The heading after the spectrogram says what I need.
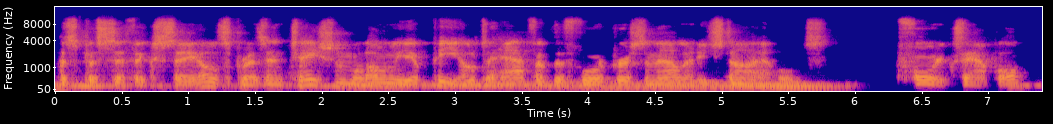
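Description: A man in his seventies answering interview questions through a computer text-to-speech voice, with steady, even delivery. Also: lowish voice, slightly rough, rough recording. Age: 70s. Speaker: podcast guest, sales trainer. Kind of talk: pre-programmed answers read out by a speech device.

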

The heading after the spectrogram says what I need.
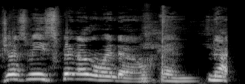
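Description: A man's voice: high voice, lively intonation, normal speed, recorded from a distance, noisy background. A man casually telling a blunt story about an old run-in, on a podcast.

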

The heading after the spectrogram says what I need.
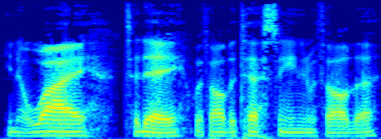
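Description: A man co-hosting a sports podcast in casual chat, relaxed and full of fillers. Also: low-pitched, a little fast, no echo, clean studio sound. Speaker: podcast co-host.

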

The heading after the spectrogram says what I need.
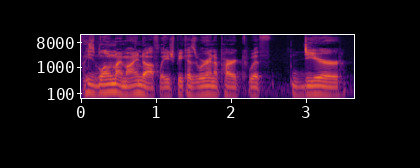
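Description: A man's voice: sits low, moderate pace. A man interviewing guests in a casual, joking way, congested from allergies. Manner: joking, lively questions. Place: lodge room at a campground.

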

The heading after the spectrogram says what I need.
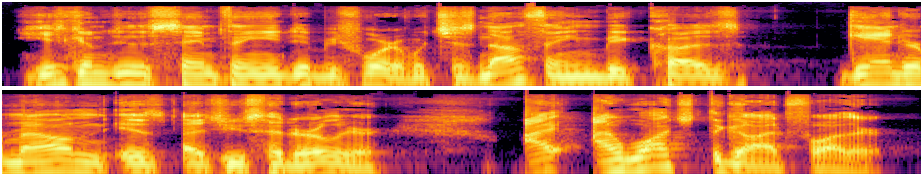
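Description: A man co-hosting a political talk show, arguing in an incredulous, animated way. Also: fairly quick. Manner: incredulous, animated, rising to high exclamations. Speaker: co-host.

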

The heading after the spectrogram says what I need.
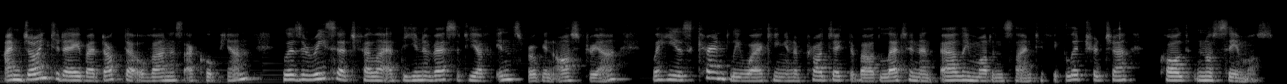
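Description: A young woman hosting an academic podcast, reading a measured, formal introduction and asking questions. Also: mid-range voice, dull audio, soft background music. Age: young adult. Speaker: podcast host. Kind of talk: scripted introduction and interview questions.

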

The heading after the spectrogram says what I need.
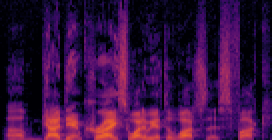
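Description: A young man, reviewing a TV episode, speaks at normal speed in a mid-range, fairly bright voice with lively intonation. It's a profane, exasperated rant packed with restarts and tangents, and his voice is getting worn as it gives out.

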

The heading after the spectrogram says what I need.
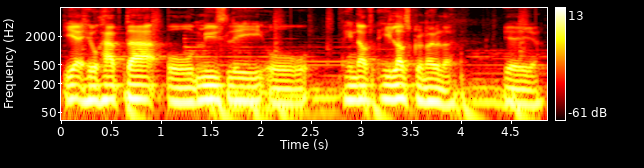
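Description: A man's voice: sits low, flat delivery, moderate pace, darkish tone, faint music behind. A man in his thirties with a South London accent, an easygoing, teasing guest on a casual podcast. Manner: easygoing, teasing, lots of "yeah, yeah". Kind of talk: casual chat.

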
